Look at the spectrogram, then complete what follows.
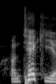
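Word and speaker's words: Fontecchio: and then Fonten Fontio Fonteo that's how you say it.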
